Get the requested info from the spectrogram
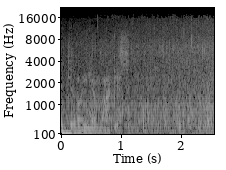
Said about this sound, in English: because the rain machines just drowned out any dialogue we had. And they were helping out the existing rain that was happening on that day. As you can see by the very large umbrellas that both cast members are holding, because there is a lot of rain.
